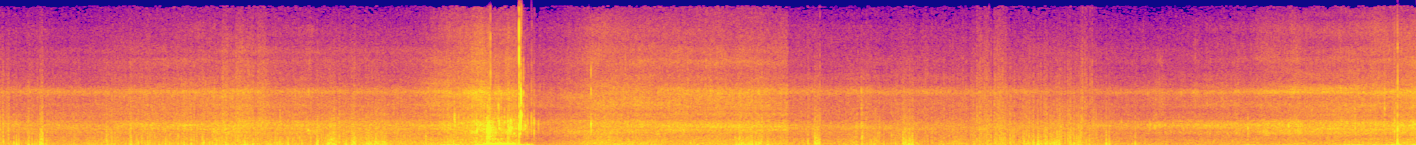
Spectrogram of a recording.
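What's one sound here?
Whitewater rushes and roars loudly all around.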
